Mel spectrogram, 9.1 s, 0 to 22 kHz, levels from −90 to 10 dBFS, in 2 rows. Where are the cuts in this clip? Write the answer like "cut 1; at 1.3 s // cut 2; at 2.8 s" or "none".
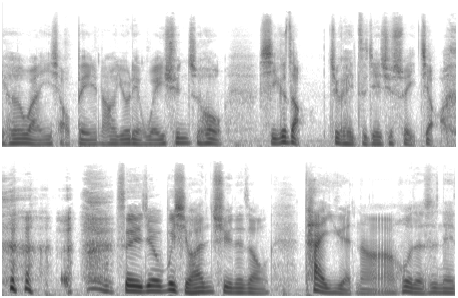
none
